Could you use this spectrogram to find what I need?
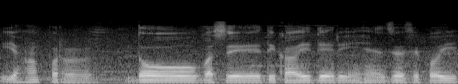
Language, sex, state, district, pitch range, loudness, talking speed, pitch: Hindi, female, Haryana, Charkhi Dadri, 95-100 Hz, -17 LUFS, 130 wpm, 95 Hz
